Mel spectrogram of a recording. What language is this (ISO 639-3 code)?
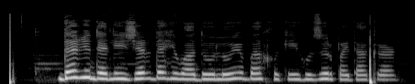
pus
